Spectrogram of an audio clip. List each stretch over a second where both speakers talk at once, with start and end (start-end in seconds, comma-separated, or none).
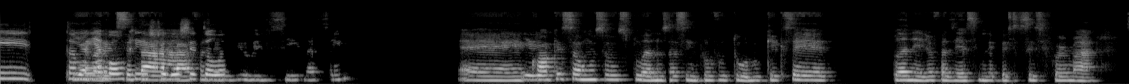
0.7-2.3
